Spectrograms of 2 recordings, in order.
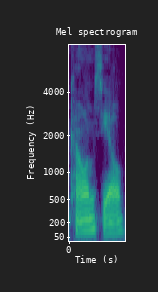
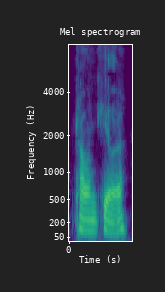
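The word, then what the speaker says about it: Colmcille: so I go to colum and some people pronounce it colum seal but colum Kila um so I go and I was so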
